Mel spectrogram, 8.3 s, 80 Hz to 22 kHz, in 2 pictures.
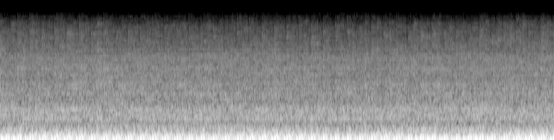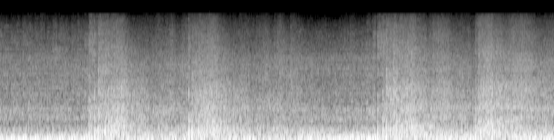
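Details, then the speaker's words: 2013 Harley-Davidson Ultra Classic FLHTCU, a salvage-auction bike being rebuilt: a deep, loping V-twin idle holds steady, then a few sharp throttle blips rise and settle cleanly, sounding healthy and strong. "Man, did that sound great. I hope the microphone on the camera picked up just how great that sounded."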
